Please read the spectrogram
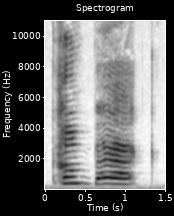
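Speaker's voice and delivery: high, loud, anguished call; wailing. A narrator's reading. Girl calls her lover back through the storm, wailing. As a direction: cry out after someone riding away. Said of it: "she wailed".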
